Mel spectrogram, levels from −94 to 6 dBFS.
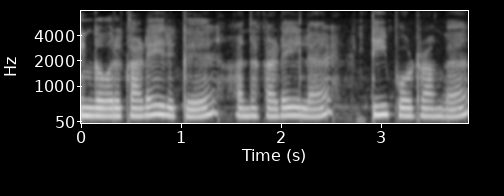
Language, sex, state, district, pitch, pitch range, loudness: Tamil, female, Tamil Nadu, Nilgiris, 205 Hz, 200-220 Hz, -15 LUFS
